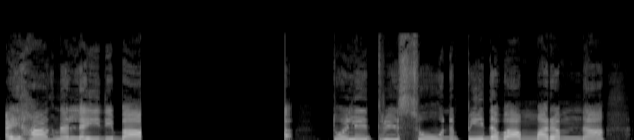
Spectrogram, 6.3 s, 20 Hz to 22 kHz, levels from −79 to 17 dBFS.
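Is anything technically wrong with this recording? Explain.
Yes. From 1.4 s to 2.85 s this speech clip has an audio dropout to silence. The sound stops abruptly mid-flow and returns just as abruptly about 1.44 s later, with nothing at all in between, not even room tone. The likely cause is a lost input, such as a disconnected device, a failed link or an accidental mute, while recording carried on writing zeros. Whatever was said in that stretch is gone. On a waveform it shows as a flat line at zero. On a spectrogram it appears as a fully black vertical band with hard edges.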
